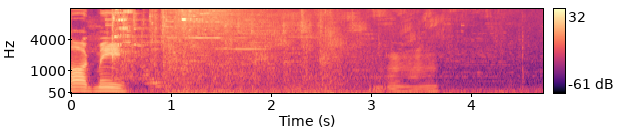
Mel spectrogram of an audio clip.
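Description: A heavy metal door slides open with a mechanical whoosh.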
